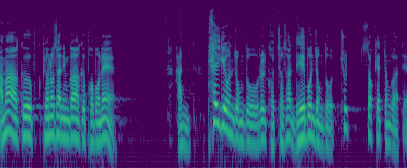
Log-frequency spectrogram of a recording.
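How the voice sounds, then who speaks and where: Over a silent background in a very clean recording, a man talks at a very slow pace with lively intonation. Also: medium pitch for a man, dry, close sound with no echo. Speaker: pastor. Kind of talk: sermon. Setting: church.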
